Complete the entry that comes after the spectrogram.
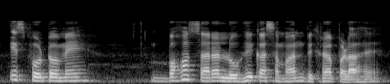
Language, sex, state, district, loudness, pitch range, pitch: Hindi, male, Uttar Pradesh, Lalitpur, -16 LUFS, 145-170 Hz, 160 Hz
